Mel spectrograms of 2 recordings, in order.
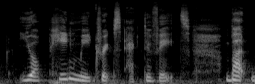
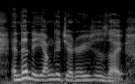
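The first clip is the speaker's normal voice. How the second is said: normal talking voice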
